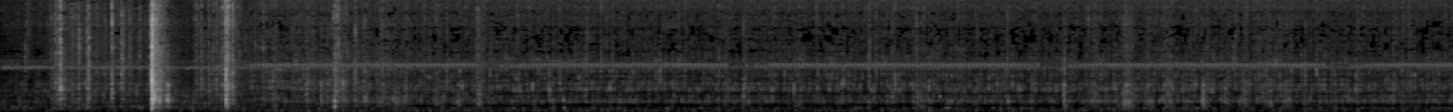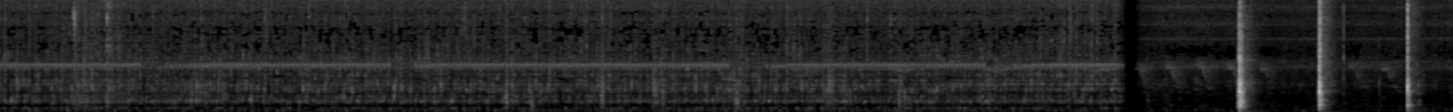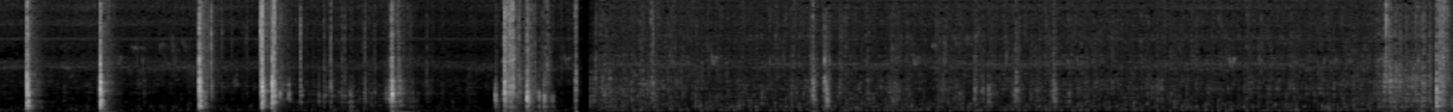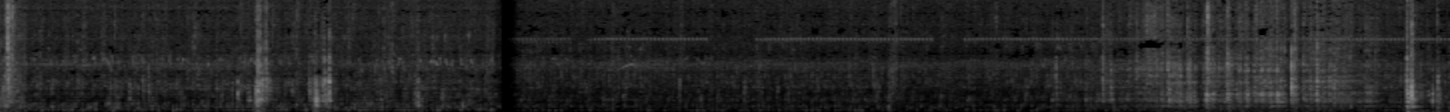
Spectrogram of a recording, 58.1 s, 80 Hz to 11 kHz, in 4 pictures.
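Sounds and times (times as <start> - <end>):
insects chirring: 0.0 - 34.8
hand tool knocking bamboo pole: 26.9 - 27.1, 27.7 - 28.0, 28.6 - 30.3, 31.0 - 33.2.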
